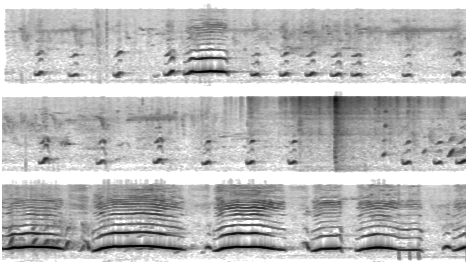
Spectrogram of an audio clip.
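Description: Lar gibbon giving a run of clear, hooting notes that swell into louder, drawn-out rising and falling whoops.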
